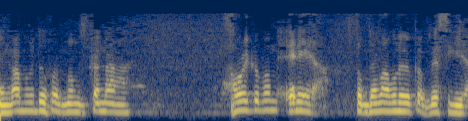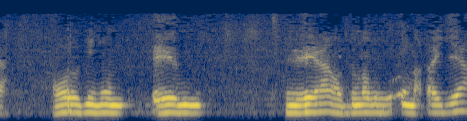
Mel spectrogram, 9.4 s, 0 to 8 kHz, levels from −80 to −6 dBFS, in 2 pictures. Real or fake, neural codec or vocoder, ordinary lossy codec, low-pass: fake; codec, 24 kHz, 0.9 kbps, WavTokenizer, medium music audio release; MP3, 24 kbps; 7.2 kHz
